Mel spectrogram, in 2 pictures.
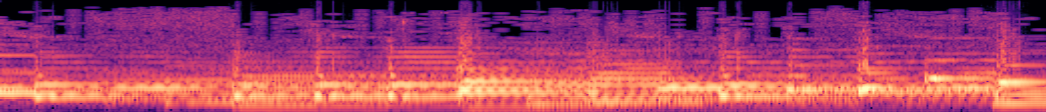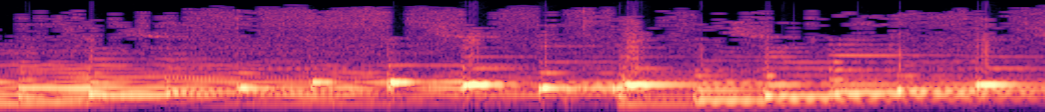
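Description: Solo piano played slowly and gently: low bass notes held for a second or more under a steady run of higher melody and broken-chord notes.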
